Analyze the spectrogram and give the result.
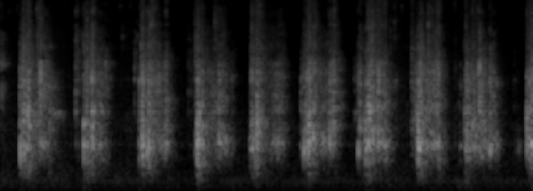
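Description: Long red acrylic nails tap and scratch around the sides and top of a small, hollow, printed cardboard Dubble Bubble gum Easter eggs candy box resting on a table. The result is a steady series of short, dry, crackly scratching bursts, roughly twice a second, centred in the midrange with a bright papery hiss and almost no low end. Each burst stops quickly with no ring.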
